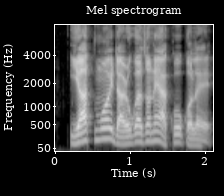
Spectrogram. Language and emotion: Assamese, neutral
